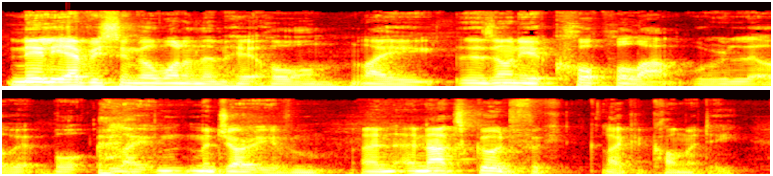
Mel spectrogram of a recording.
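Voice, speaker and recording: A man's voice: on the low side, fast, few pauses, fairly bright tone. A man hosting a casual film review chat, rambling and hesitant with lots of fillers. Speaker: film reviewer, podcast host.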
